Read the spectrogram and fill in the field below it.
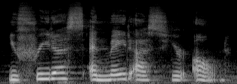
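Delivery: ordinary talk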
